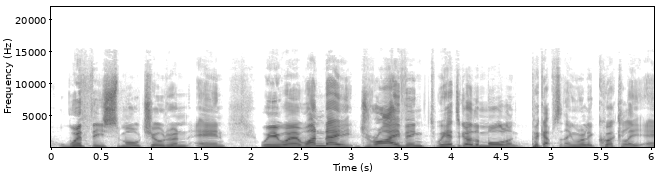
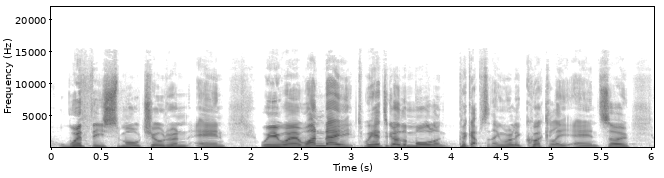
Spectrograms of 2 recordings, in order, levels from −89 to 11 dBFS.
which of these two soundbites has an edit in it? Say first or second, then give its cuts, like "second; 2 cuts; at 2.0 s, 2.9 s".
second; 1 cut; at 3.0 s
